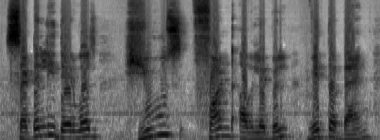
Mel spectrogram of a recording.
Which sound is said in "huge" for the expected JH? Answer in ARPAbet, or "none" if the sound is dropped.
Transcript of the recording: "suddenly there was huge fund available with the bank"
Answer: Z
